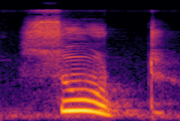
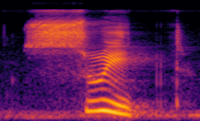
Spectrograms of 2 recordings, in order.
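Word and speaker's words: suite: Suit is wrong. Sweet is correct.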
